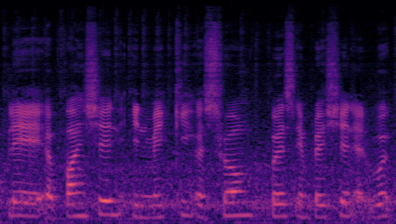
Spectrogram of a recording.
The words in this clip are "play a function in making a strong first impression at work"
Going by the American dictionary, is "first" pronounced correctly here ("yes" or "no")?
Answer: no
